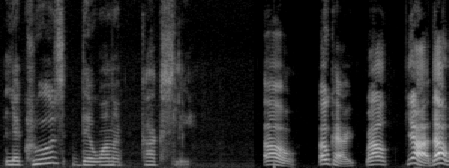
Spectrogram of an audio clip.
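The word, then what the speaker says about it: La Cruz de Huanacaxtle: how does it go again mom it's le cruz de wana coxley oh okay well yeah that one oh my gosh i used to i used to think of it as la cruz de wana cox slay but um that's not how you pronounce it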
